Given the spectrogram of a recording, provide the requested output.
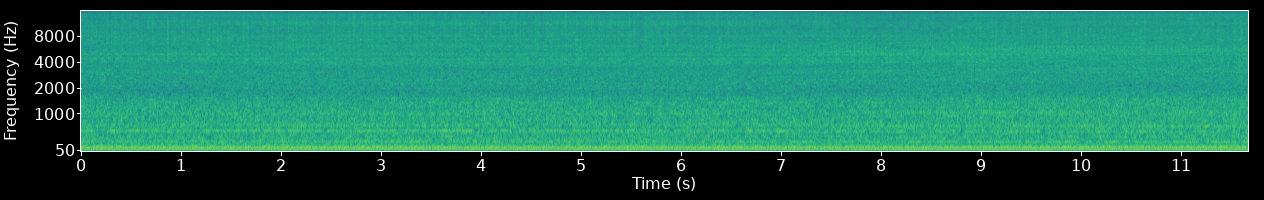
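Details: Lincoln SA-200 welder engine recently converted to electric ignition with a new carburetor: steady even low drone throughout with no misses or knocks; running normally.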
